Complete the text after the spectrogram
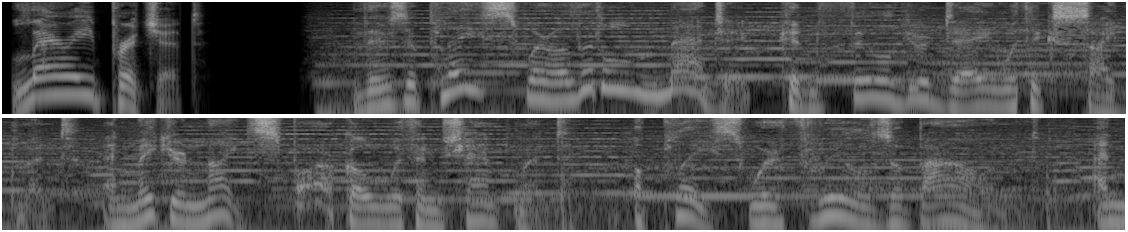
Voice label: storyteller

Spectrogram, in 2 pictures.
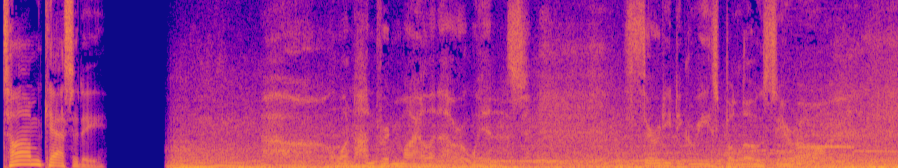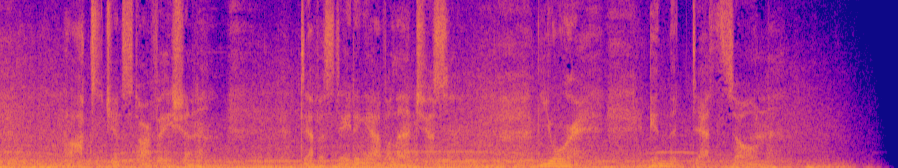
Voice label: BREATHY

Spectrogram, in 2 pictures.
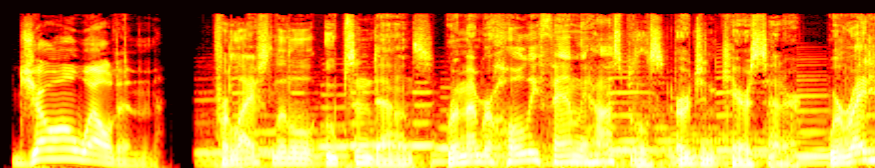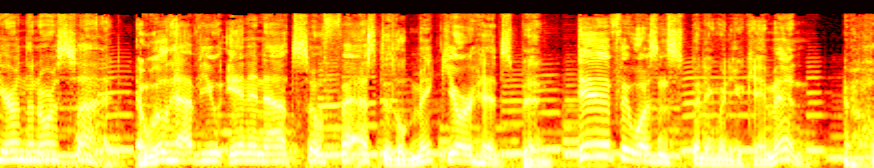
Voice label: offbeat

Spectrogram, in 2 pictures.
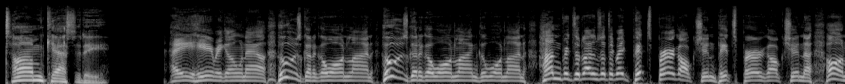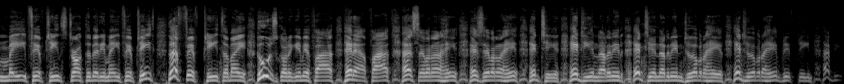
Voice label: AUCTIONEER

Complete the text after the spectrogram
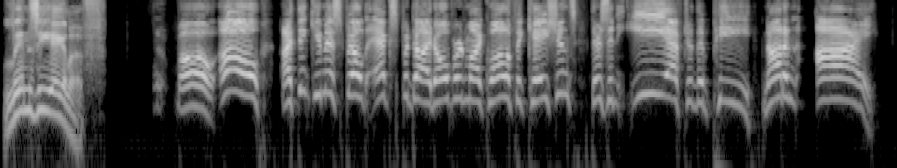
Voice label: NERD

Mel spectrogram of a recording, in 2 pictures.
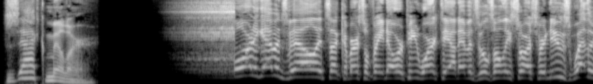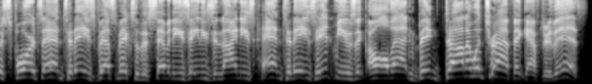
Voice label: RADIO DJ

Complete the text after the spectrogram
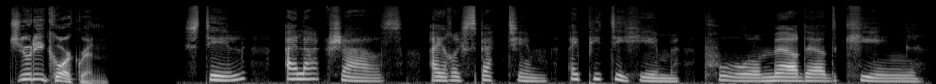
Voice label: french accent

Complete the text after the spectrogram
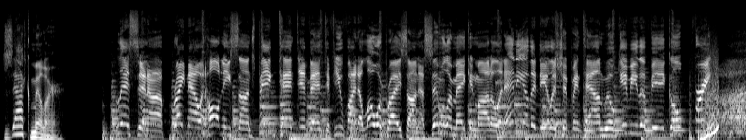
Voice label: New Yorker; NYC

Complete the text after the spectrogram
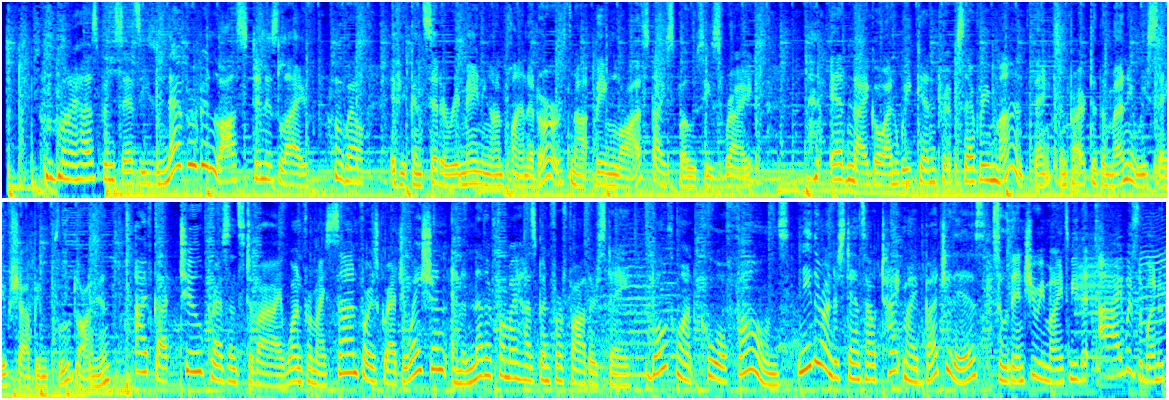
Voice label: RP

